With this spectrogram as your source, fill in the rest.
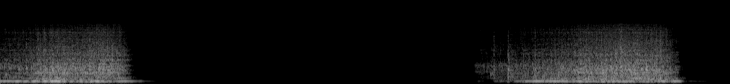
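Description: A sewing machine stitches cloth strips in two bursts, a close, even whirring hum of about a second and a half, then a pause, then another run of about two seconds.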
